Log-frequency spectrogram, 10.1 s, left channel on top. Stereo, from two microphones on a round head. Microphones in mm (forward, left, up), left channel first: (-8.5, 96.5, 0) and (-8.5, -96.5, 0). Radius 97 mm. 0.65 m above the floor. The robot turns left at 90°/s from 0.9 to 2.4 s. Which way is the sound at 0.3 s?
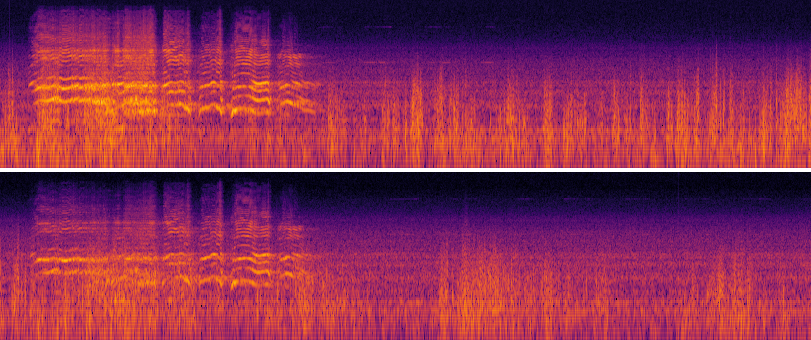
135° left.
